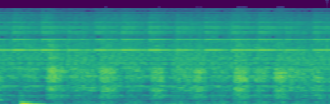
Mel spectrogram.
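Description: A man panting hard, quick noisy breaths about three a second, out of breath after screaming. A brief low thud comes just after the start.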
